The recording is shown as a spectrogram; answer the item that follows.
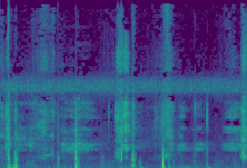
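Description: Footsteps on grass: a few soft, irregular thuds and rustles from someone walking across a lawn.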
